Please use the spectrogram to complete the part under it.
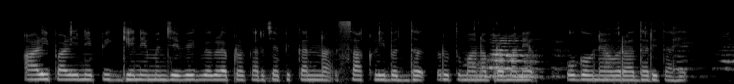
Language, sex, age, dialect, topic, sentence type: Marathi, male, 18-24, Northern Konkan, agriculture, statement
